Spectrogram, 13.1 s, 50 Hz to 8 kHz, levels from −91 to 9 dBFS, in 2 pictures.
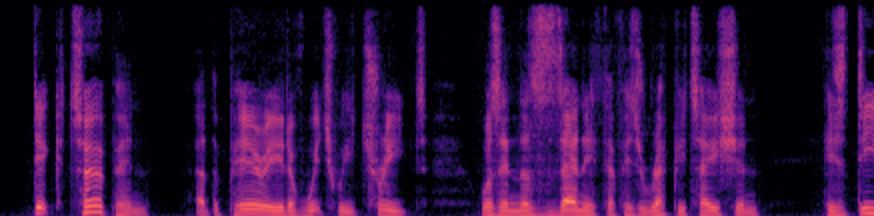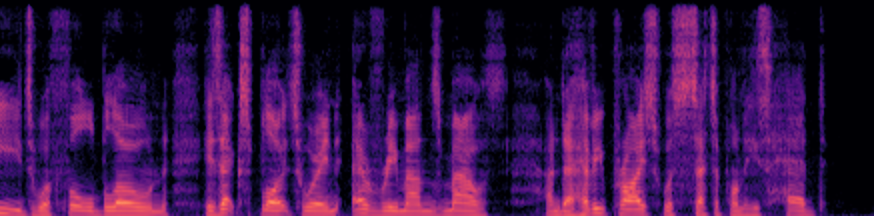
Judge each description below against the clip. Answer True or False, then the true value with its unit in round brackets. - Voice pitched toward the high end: False (135 Hz)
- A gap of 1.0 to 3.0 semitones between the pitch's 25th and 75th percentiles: True (2.6 semitones)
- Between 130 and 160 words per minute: False (170 wpm)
